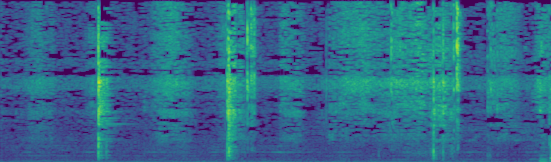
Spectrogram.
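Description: Hand mixing dry roasted wheat flour in a stainless steel bowl: a soft rustle of the flour, with three sharp clicks against the bowl, about a second in, near the middle, and near the end.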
